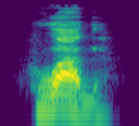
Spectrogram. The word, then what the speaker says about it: huwag: Huwag ikagalit ang opinyon ng iba.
